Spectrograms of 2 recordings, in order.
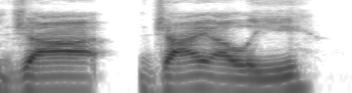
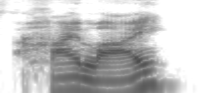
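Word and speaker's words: Jai Alai: And I always want to call it Jai Ali. But it's actually, I think, pronounced Hai Lai.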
